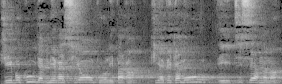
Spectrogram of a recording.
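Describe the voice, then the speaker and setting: Over noticeable background noise and audible room echo, a man talks at a very slow pace in a high pitch with ordinary pitch variation. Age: 60s. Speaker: priest. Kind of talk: sermon. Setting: church.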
